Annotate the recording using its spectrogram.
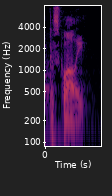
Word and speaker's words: Pasquale: how do you say Pasquale or Pasquale? – Pasquale. – We did it! We solved the mystery!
